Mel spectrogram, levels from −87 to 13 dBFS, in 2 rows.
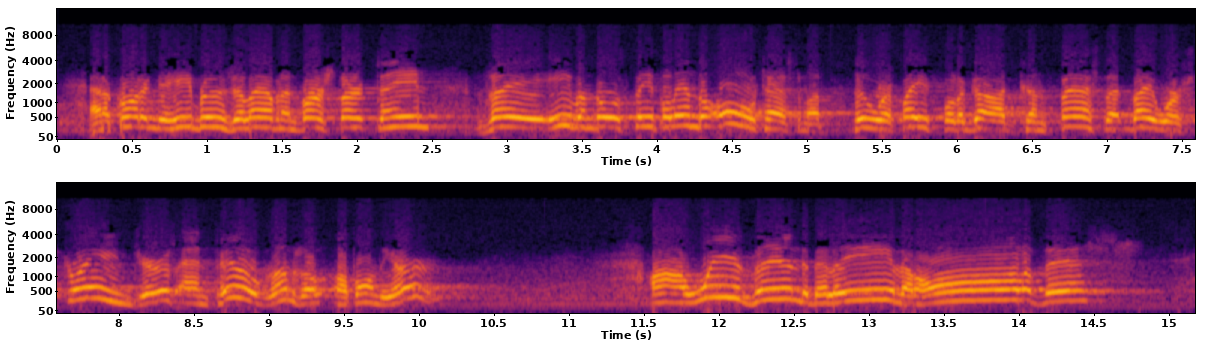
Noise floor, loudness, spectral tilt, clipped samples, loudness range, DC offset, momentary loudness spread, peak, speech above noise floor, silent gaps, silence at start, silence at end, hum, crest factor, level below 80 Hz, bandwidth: -39 dBFS; -11 LUFS; -7.5 dB/octave; under 0.1%; 3 LU; under 0.1%; 6 LU; -2 dBFS; 28 dB; none; 0 s; 0.6 s; none; 10 dB; -54 dBFS; 7.2 kHz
